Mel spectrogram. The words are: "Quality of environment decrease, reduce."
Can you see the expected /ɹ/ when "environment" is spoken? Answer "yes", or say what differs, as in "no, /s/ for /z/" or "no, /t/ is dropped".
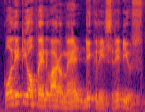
yes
